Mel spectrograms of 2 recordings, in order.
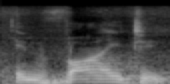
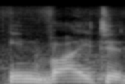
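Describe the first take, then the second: First: "ইনভাইটেড" as "invai-tid"; corrected "ইনভাইটেড". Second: "ইনভাইটেড" ending in "-ted"; wrong "ইনভাইটেড". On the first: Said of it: "টিডে পরিণত করব". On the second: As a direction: say "ইনভাইটেড" as "invaited" with e. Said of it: "ইনভাইটেড না". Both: Shown as a demonstration.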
